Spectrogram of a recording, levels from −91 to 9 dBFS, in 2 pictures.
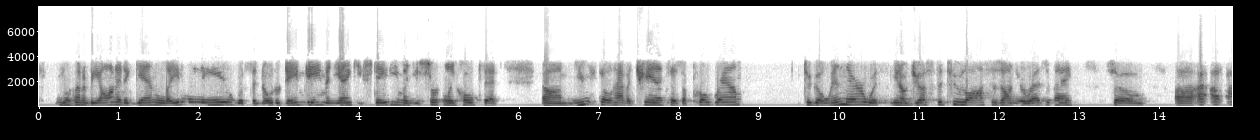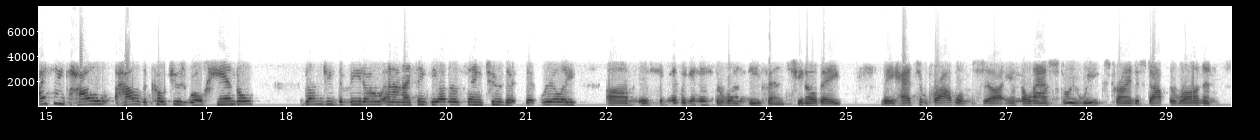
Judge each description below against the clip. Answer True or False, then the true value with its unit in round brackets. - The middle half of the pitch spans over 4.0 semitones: False (3.1 semitones)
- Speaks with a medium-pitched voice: True (180 Hz)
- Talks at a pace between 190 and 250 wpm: True (195 wpm)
